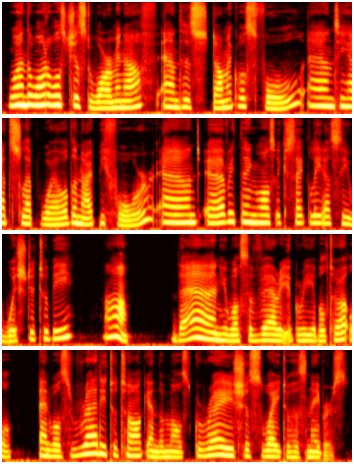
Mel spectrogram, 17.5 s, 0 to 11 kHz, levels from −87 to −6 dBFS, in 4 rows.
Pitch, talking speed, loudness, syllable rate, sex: 210 Hz, 170 wpm, -18 LUFS, 4.3 syllables/s, female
